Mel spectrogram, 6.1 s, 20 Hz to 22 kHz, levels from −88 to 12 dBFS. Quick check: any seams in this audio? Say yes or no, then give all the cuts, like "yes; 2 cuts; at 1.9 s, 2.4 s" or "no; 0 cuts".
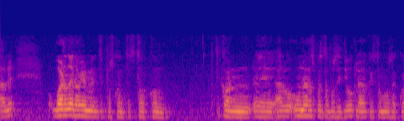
no; 0 cuts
